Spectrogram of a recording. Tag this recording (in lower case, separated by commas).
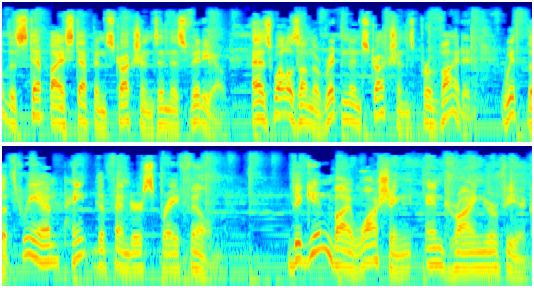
speech, music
